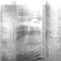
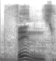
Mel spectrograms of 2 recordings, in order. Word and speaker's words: Vinc: Interestingly enough, a lot of people I talked with initially think that Vince, V-I-N-C, is actually pronounced Vink, but in my native language, the C, when I pronounce C, there's an E at the end, so I always pronounce it Vince without an E at the end, but it seems like when it comes to the actual English native language, that the C is sometimes pronounced like a K.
